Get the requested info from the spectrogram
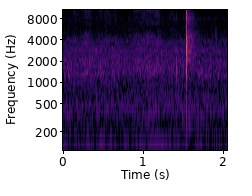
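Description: Quiet scratching of a pencil writing digits on paper, with a single sharp click about one and a half seconds in, over a low steady hum.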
